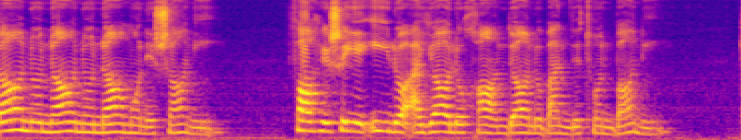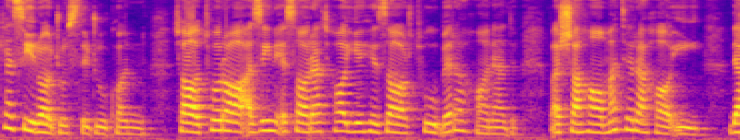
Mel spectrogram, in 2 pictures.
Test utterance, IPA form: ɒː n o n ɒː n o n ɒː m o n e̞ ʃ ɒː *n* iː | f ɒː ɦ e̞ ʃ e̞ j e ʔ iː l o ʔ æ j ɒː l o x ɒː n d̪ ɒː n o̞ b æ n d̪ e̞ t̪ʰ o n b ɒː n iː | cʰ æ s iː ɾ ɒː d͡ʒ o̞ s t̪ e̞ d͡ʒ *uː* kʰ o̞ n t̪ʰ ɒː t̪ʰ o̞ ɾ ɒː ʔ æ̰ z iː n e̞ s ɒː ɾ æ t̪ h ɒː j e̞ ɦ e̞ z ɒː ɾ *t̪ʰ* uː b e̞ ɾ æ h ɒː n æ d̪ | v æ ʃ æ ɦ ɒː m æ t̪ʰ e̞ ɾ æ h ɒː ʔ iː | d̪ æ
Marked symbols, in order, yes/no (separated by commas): yes, yes, yes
